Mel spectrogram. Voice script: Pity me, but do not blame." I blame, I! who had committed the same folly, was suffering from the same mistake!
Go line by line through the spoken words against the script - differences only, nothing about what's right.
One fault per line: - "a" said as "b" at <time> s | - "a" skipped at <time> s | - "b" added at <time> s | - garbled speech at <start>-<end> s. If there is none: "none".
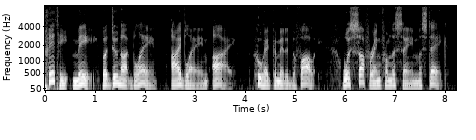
- "same" skipped at 5.0 s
